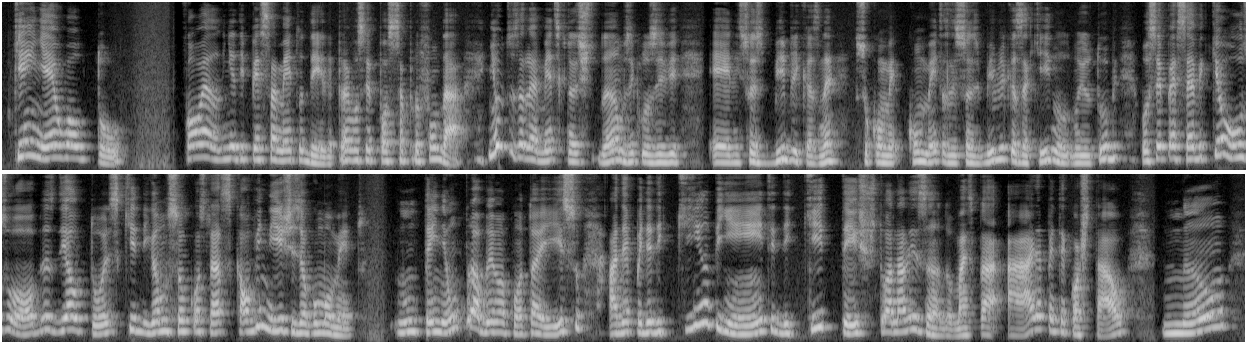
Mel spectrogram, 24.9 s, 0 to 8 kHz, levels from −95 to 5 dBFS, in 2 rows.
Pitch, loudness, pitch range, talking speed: 180 Hz, -21 LUFS, 155-210 Hz, 180 wpm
